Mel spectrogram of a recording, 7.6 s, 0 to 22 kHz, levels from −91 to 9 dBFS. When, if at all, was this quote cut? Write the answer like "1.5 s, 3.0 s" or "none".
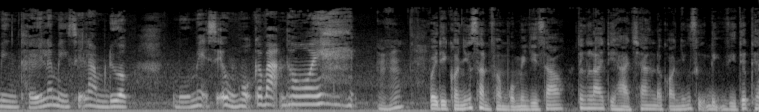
5.8 s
